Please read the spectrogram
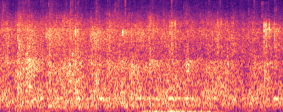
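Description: Faint, steady hiss-like background noise with no distinct events, and a slight low rumble about a second in.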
